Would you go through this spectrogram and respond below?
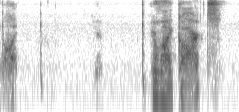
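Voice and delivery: quiet whisper. Voicing Raynar behind a player, leaning to his ear: whispering in someone's ear. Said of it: "whisper in your".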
